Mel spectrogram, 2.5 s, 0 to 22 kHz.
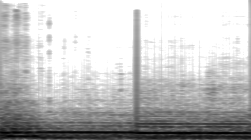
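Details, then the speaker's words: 2005/2006 Saturn Ion front-wheel drive: steady low howling hum from about 30 mph and at highway speed, unchanged when transmission shifts and RPM drops, louder while slowing down; worn front wheel bearing/hub assembly. "you hear that hum and it's going to stay exactly the same so when the engine shifts here the noise isn't going to get any greater or lower RPM's just shifted engine got quieter home stayed exactly the same home stayed exactly the same"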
